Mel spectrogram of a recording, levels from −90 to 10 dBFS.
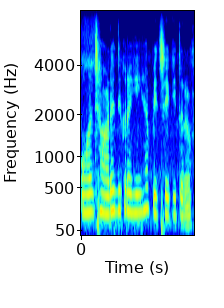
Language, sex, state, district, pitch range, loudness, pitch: Hindi, female, Uttar Pradesh, Ghazipur, 190-220 Hz, -31 LUFS, 210 Hz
